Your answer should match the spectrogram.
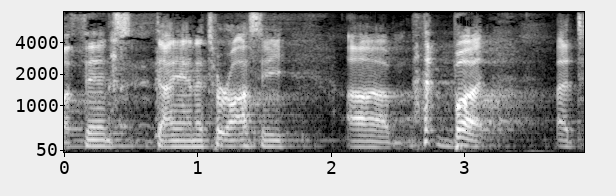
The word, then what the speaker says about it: Taurasi: And then lastly, you guys are going to have to help me with the pronunciation of her name, but Diana Taurasi. – That's right. Nailed it.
